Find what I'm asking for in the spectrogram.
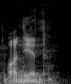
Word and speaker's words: Onion: Wie spricht man die aus? Zwiebel auf Deutsch. – Onion. – Genau, die Onion.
